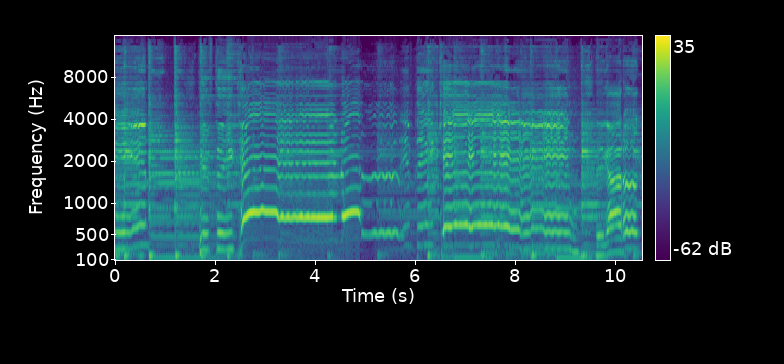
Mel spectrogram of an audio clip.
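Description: A woman singing long held notes that slide and bend, over a live acoustic guitar accompaniment in a blues song.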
